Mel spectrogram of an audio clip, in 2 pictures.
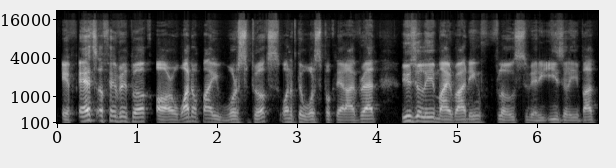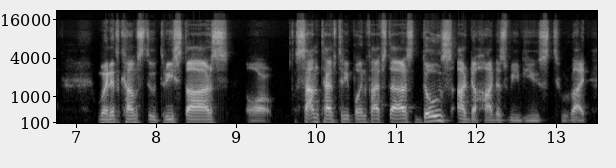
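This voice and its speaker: A man's voice: lowish voice, moderate pace, no room sound. A young man with an Indonesian accent, chatting casually on a livestream as a book reviewer, laughing often and restarting his sentences.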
